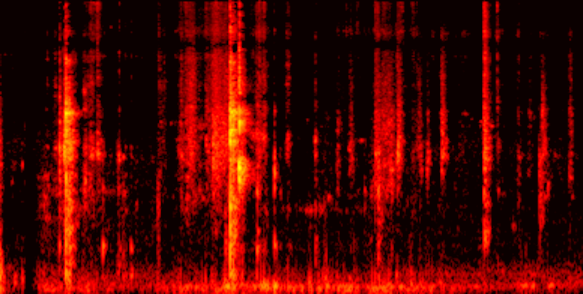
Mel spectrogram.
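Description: Scattered clinks, knocks and scrapes of cookware and utensils being handled, starting with a glass lid set on a pan; the loudest is a short scrape a little over two seconds in.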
